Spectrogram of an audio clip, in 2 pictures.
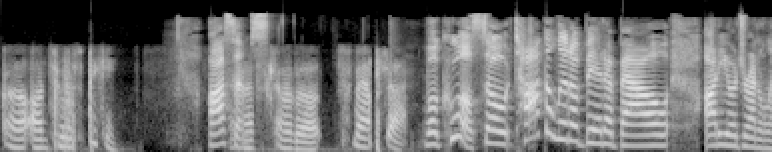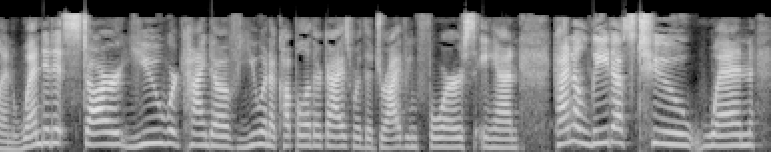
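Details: Adult woman speaking; normal voice.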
